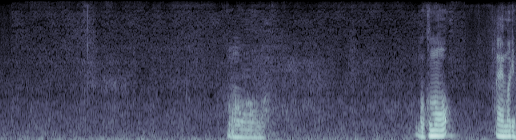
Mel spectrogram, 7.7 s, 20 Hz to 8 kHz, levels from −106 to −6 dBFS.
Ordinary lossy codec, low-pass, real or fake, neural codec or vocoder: Opus, 24 kbps; 7.2 kHz; fake; codec, 44.1 kHz, 3.4 kbps, Pupu-Codec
